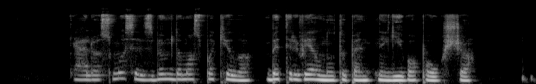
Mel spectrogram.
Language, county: Lithuanian, Vilnius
